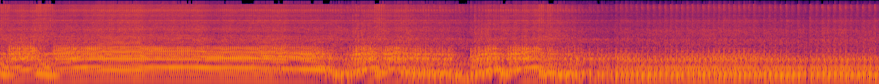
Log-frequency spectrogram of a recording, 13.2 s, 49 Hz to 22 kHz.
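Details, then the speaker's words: 1987 Honda TRX250X single-cylinder quad, after rejetting for an aftermarket silencer and freeing a stuck throttle cable: after throttle blips it settles into a steady, even idle; runs clean, normal idle. "that's a little better there we go running pretty good now"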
